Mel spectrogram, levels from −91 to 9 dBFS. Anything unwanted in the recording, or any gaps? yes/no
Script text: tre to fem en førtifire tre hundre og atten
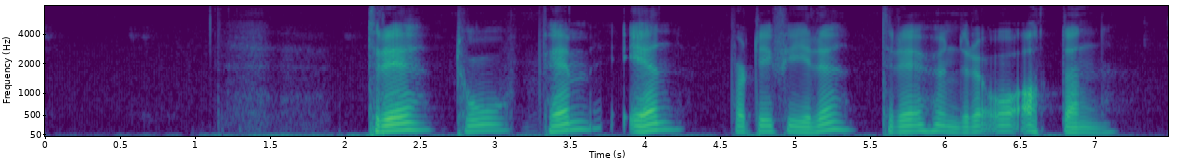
no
